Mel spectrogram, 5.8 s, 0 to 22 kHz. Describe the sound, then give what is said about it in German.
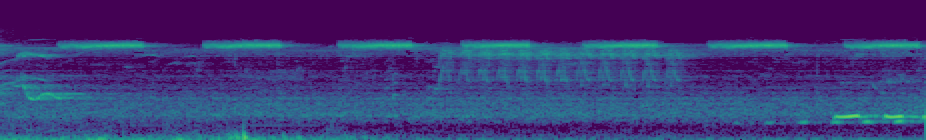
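Rainforest ambience with various animals, played over a 7.0 surround-sound system of 56 loudspeakers: a high insect trill pulsing in a steady rhythm about once a second over a dense hiss of buzzing, a brief low thump, and faint bird calls toward the end. “Das ist erstmal dieser Regenwald mit verschiedenen Tieren.”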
